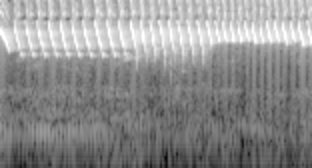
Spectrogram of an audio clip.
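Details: Song of young canaries cared for as cage birds: a fast, even series of repeated descending chirped notes, about ten per second, shifting midway to a slightly lower, steadier rattle.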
